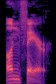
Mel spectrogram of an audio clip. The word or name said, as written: unfair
